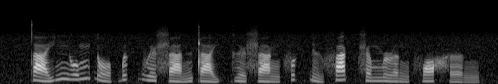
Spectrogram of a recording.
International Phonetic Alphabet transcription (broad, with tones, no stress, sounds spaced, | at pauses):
t̪ a˨˩˦ j ɲ o˧˥ m ɗ o˨˩ ɓ ə˦˥ k̚ v ɨ˧ ʂ a˨˩˦ n ʈ a˨˩˦ j k ɨ˨˩ ʂ a˨˩ ŋ f ə˦˥ k̚ ɗ ɨ˨˩˨ f a˦˥ k̚ ʂ ə˧ m ɹ ə˨˩ ŋ f ɔ˧˥ h ə˨˩ ŋ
